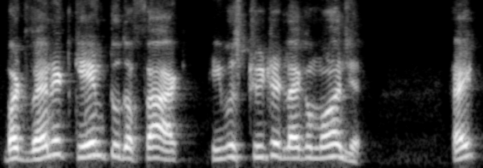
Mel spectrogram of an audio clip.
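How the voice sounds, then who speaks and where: A man's voice: sits high, brisk, fairly bright tone, lo-fi sound. A man, an Urdu speaker, arguing his points emphatically in a conversational discussion. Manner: emphatic, argumentative, repeats points. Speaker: guest.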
